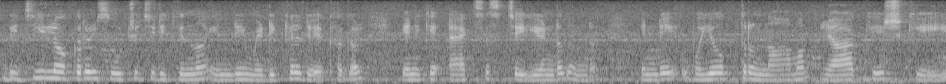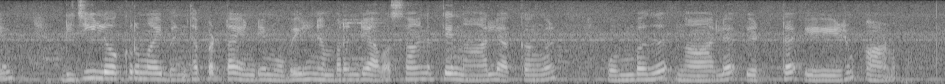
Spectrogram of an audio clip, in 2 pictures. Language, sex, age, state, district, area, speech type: Malayalam, female, 60+, Kerala, Thiruvananthapuram, urban, read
